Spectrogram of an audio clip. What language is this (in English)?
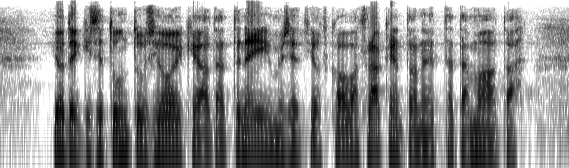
Finnish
